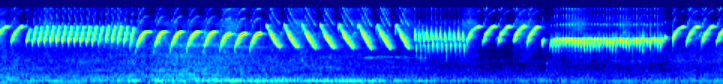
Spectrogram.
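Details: Gloster canary alternating tours: a long bright trill, strings of sharply falling whistled slurs, a dense rattling roll and a flat buzzy trill, each phrase repeated rapidly, over a faint low hum.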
